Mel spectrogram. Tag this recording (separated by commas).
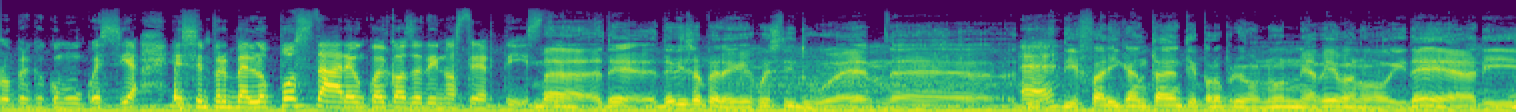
Speech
